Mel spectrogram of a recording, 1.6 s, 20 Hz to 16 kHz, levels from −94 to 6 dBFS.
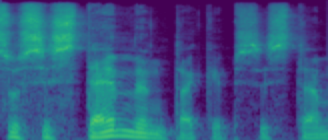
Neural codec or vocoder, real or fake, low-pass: none; real; 14.4 kHz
